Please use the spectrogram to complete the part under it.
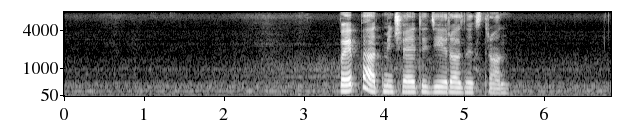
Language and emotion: Russian, neutral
